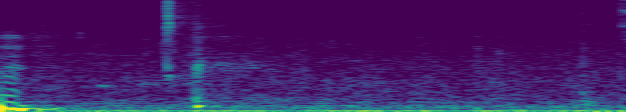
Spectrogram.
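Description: A brief "hmm", then two faint clicks close together about half a second in, over a steady low hum.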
